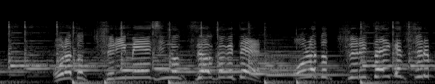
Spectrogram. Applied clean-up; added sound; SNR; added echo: none; none; none; none.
